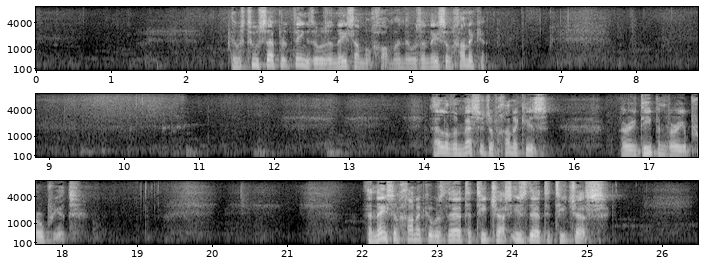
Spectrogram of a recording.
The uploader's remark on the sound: Shiur recorded in Yeshivas Ohr Reuven, Monsey, NY.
